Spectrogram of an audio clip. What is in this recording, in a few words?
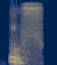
"oof", Indian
